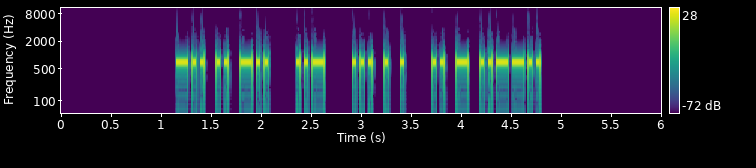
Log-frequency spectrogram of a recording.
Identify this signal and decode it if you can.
Morse code, heard as a keyed tone, about 30 wpm, 700 Hz. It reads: DID U SEE IT?
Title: Sentences from Top 100 Words and Abbreviations 30wpm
